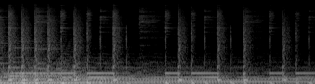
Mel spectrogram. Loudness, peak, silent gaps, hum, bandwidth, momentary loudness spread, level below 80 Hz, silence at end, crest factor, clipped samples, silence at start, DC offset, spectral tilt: -32 LUFS; -16 dBFS; none; none; 18.5 kHz; 8 LU; -36 dBFS; 0 s; 14 dB; under 0.1%; 0 s; under 0.1%; -6 dB/octave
